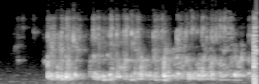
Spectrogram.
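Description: Black coffee pours into a cup in a steady, close, trickling stream that starts abruptly after a moment of silence and runs to the end.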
